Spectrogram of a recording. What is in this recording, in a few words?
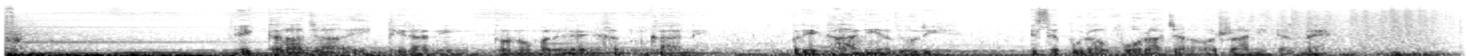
Dialogue Ringtone; Sushants; Ek Tha Raja Ek Tha Rani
